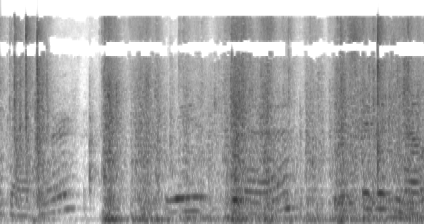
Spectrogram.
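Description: A paper bag rustles loudly.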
